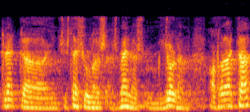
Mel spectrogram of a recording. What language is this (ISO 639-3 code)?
cat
